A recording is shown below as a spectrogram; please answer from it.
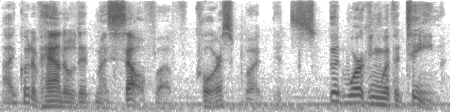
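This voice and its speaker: An actor playing an amiable, earnest space explorer companion in a video game, speaking conversationally and sincerely. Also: male voice, fairly low pitch, very animated, normal speed, background noise. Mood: friendly, reflective.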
